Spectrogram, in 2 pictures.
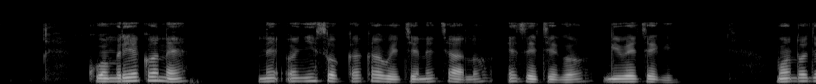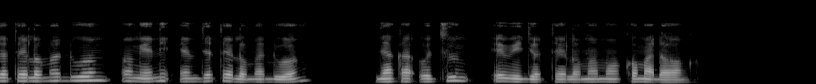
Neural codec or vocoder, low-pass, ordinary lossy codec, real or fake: none; 7.2 kHz; Opus, 32 kbps; real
